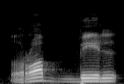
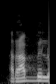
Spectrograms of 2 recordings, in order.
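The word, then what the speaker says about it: رَبِّ: এখানে উচ্চারণ হবে আলহামদু আলহামদু আলহামদু আলহামদু লিল্লাহি রব্বিল রাব্বিল উচ্চারণ হবে না উচ্চারণ হবে রব্বিল রব্বিল আলামিন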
